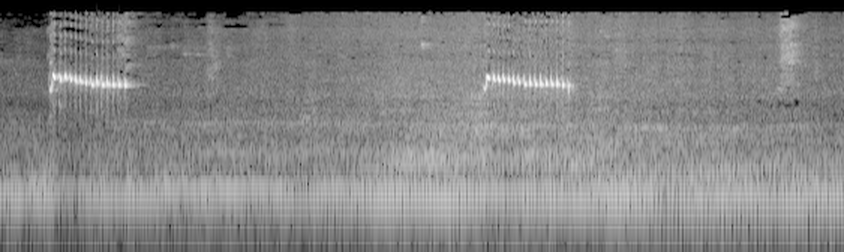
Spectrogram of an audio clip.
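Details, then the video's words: Trucuk kebo, a sooty-headed bulbul, sounds a lure song meant to provoke replies: a pair of bright, rattling whistled notes that drop slightly in pitch, separated by about four seconds, with a faint background drone. "Trucuk kebo bisu bahan dan ombyokan langsung nyaut dalam hitungan detik dengan pancingan trucuk ini"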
